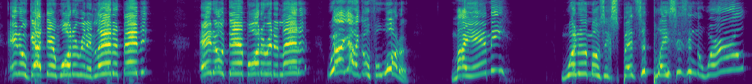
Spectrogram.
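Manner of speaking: griping about no beach in Atlanta, shouting high; exasperated shout. Real, not acted. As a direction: yell it like you can't believe it. Shouting complaint about Atlanta water.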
